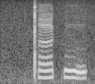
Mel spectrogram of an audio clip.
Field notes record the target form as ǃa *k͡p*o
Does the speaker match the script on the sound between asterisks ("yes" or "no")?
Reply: no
